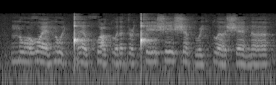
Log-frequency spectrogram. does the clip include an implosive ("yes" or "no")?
no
